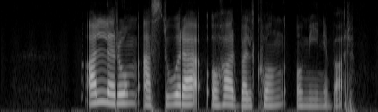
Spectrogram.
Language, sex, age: Norwegian, female, 20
